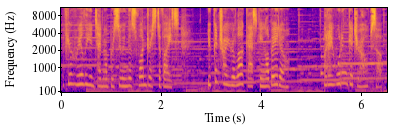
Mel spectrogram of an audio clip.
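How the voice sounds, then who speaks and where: A woman's voice: very high voice, brisk. Shy young female alchemist. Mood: polite. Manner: timid, apologetic, stammers. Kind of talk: video game cutscene dialogue. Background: game music.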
